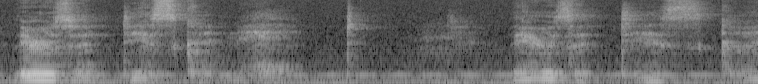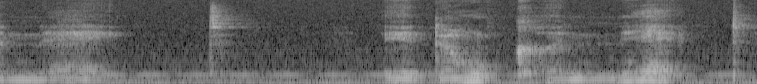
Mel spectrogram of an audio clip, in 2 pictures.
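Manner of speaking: slow, soft, drifting toward a whisper; slow-motion hushed emphasis; hushed dramatic verdict. Acted. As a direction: draw each word out quietly for effect.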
